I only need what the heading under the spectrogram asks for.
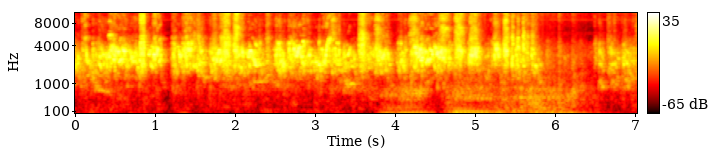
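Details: Baby parrots giving a constant stream of raspy, overlapping squeaky calls that dip briefly near the start, with a low rumbling noise midway through.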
